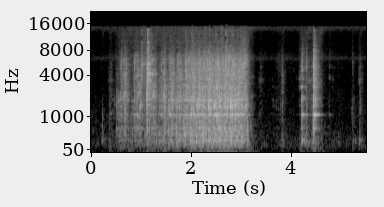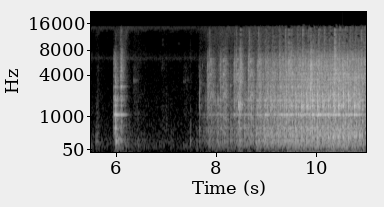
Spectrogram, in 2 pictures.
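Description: A sewing machine stitches the neckline of a kameez in two long, steady runs, one at the start and one at the end, separated by a quiet pause broken by a few short clicks and taps.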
